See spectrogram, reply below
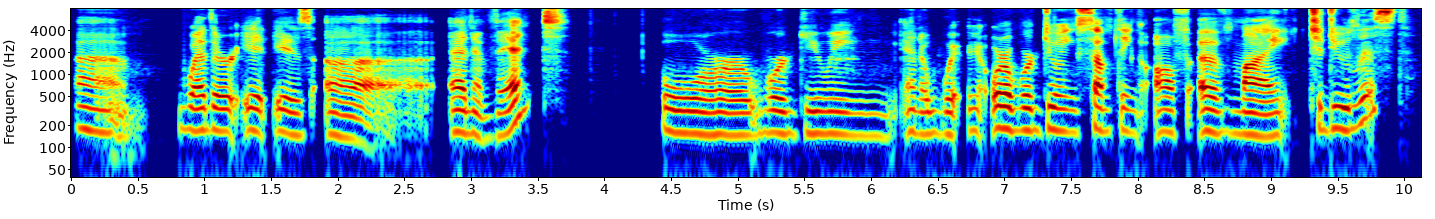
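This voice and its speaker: A woman's voice: deep voice, level tone, takes it slowly, darkish tone, no echo, studio quality. A middle-aged woman hosting a diamond painting livestream, chatting casually and rambling as she thinks aloud with many fillers, a little stuffy.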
